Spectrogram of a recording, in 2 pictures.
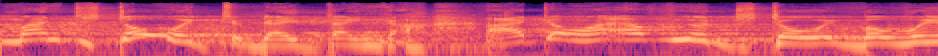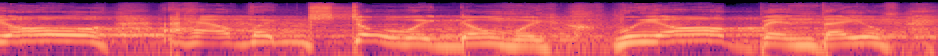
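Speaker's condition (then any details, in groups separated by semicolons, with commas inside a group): Cerebral palsy; adult, still walks with limp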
